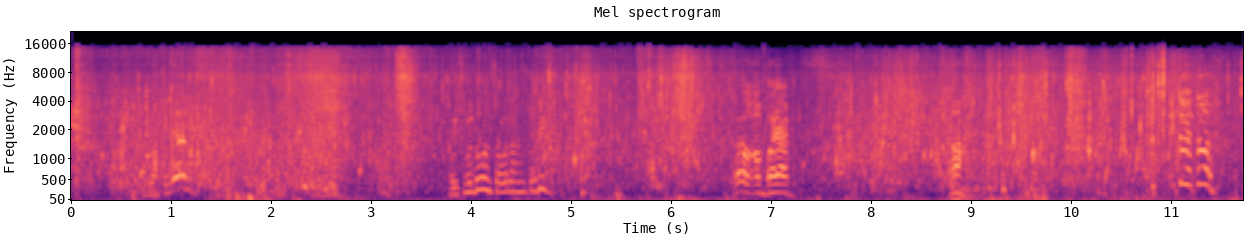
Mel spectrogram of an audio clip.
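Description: Water splashes as men wade through a shallow stream.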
